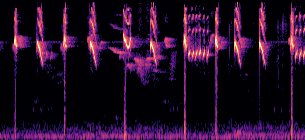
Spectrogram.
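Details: Brown-throated sunbird (kolibri ninja) delivering tembak-style song meant to provoke a response: a string of loud, thin high downslurred whistles, one every half second, broken once by a quick chattering trill.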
